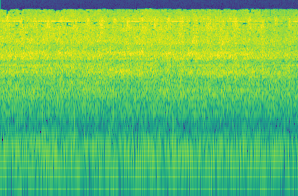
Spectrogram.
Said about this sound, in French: Plusieurs responsables gouvernementaux américains ont assisté ce mois-ci à un vol de démonstration de l'hélicoptère téléguidé K-Max.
